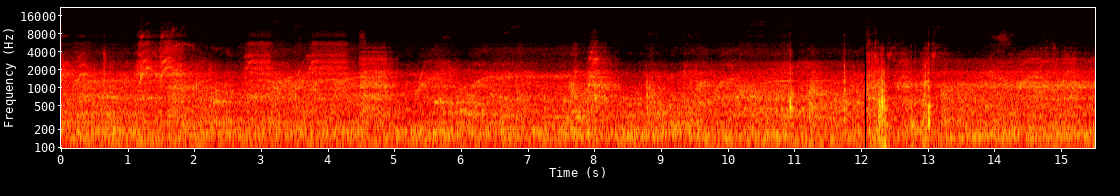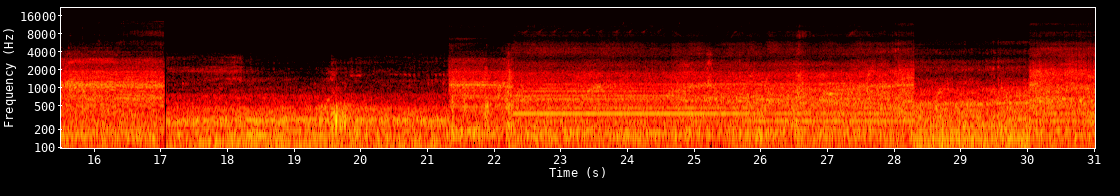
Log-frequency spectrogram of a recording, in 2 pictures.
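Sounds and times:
small electric motors whining: 0.0s - 11.1s, 12.1s - 17.1s.

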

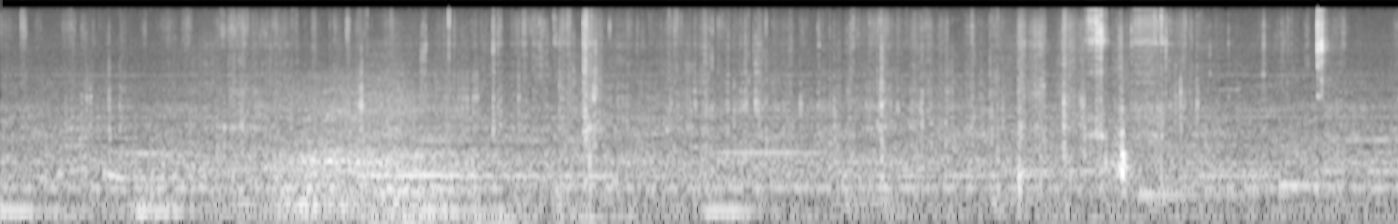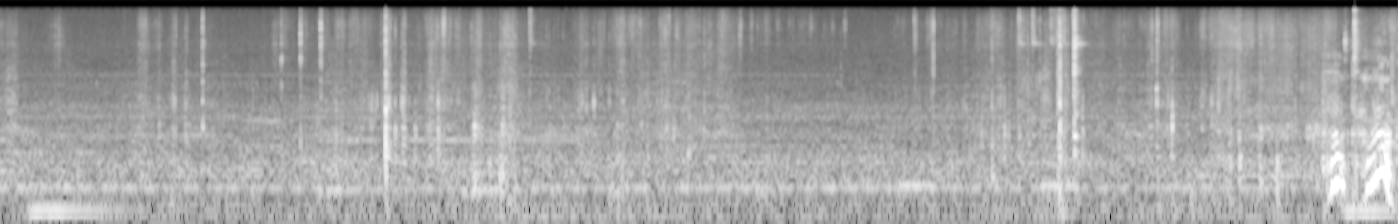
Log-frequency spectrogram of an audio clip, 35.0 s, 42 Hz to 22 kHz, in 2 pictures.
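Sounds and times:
leather scraping and rustling: 0.3s - 15.1s, 21.5s - 27.3s, 29.1s - 34.9s.

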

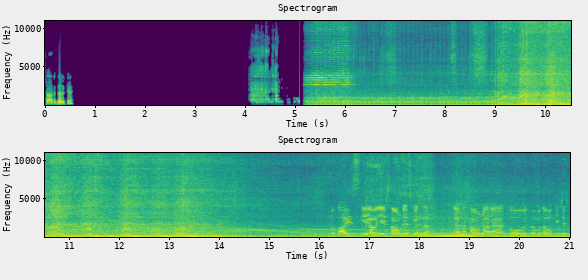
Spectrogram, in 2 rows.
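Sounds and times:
engine ticking: 5.2s - 21.0s
motorcycle engine idling and revving: 5.2s - 21.0s.

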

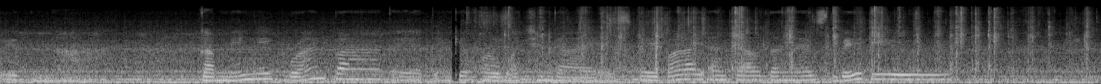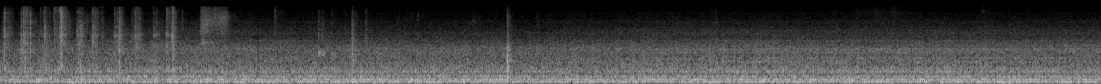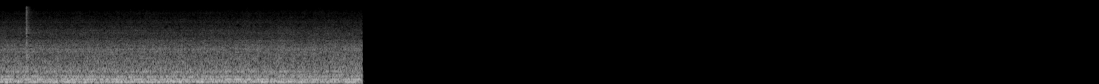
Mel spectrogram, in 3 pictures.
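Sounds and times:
machine motor hum: 0.0s - 18.0s.

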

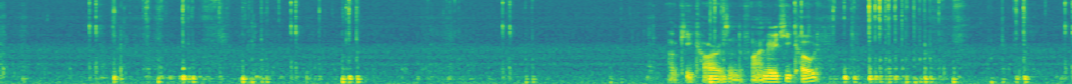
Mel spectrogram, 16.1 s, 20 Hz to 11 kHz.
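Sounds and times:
computer keyboard typing: 1.3s - 3.0s, 3.6s - 5.4s, 10.6s - 11.0s, 12.0s - 14.2s, 15.0s - 16.0s.

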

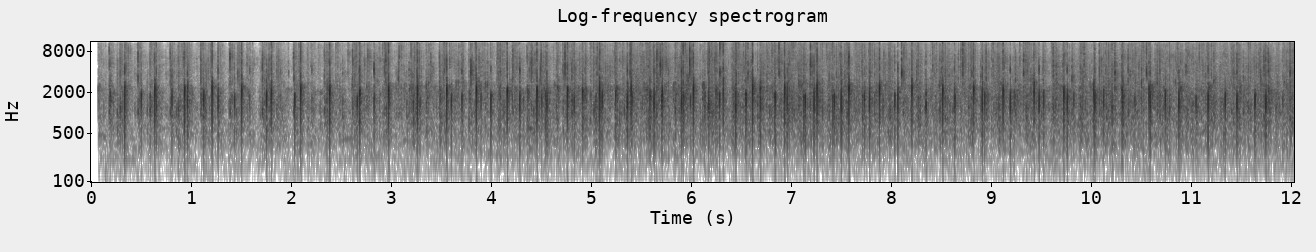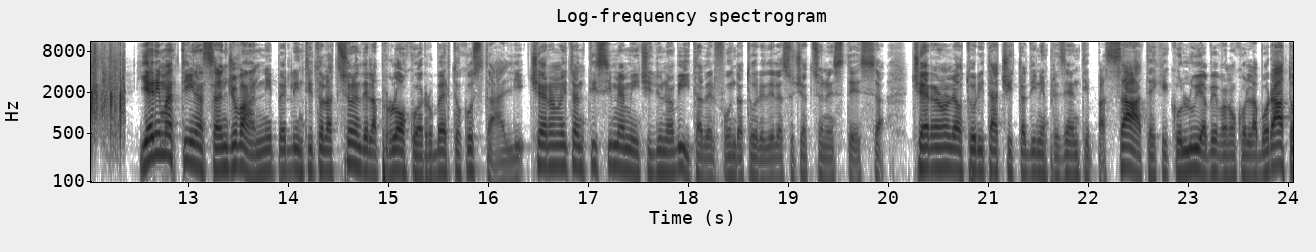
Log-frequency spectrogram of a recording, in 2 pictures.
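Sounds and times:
people applauding: 0.0s - 12.4s.

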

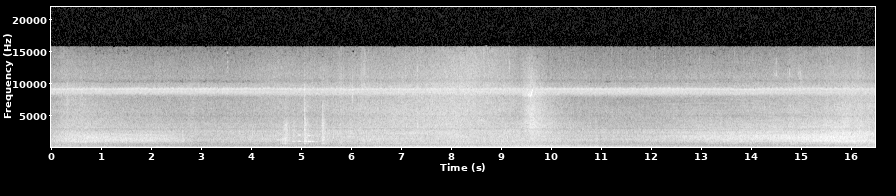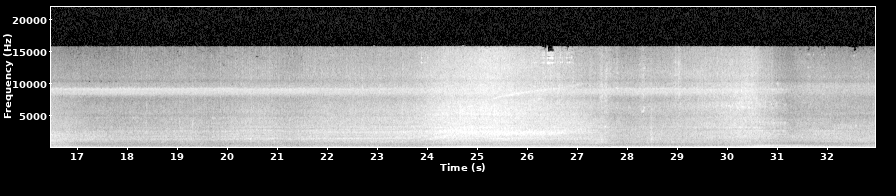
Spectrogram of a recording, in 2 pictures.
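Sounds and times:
truck engine hum: 0.0s - 32.9s
trucks driving slowly past: 0.0s - 32.9s
car passing by: 5.8s - 11.0s, 13.0s - 17.2s, 20.1s - 32.9s.

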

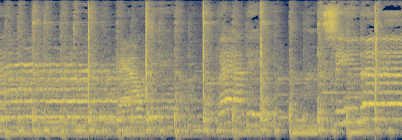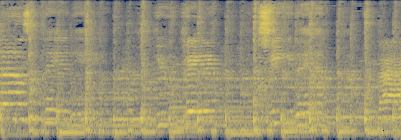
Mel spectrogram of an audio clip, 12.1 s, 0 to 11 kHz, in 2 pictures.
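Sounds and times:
cajon beat: 0.0s - 8.5s
electric bass: 0.0s - 12.0s
woman singing: 1.6s - 12.0s.

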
